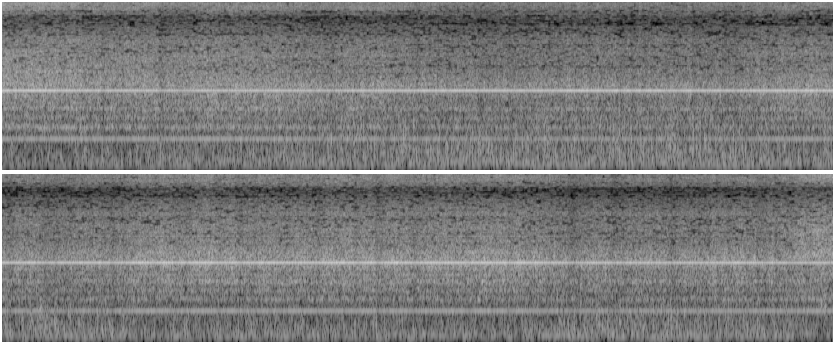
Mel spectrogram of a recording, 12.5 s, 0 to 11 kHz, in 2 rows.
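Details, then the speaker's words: Ford Ka (2007) radiator cooling fan that had been catching on its shroud, after the plate was bent so the fan spins freely, engine idling. Steady fan whir with no scraping or ticking. Normal cooling fan running. "vou ligar o carro esperar a ventoinha ligar e aqui que vai dar a ventoinha ligou agora tem barulho nenhum"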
